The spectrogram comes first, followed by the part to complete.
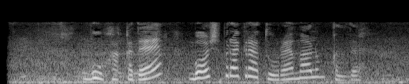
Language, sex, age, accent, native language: Uzbek, female, 18-24, Farg'ona, Uzbek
